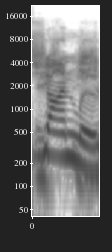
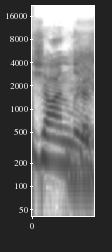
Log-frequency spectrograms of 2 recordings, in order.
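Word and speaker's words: Jean-Luc: think it's Jean it's Jean Luke it's definitely Jean Luke that's how they pronounce it in Australia it's Jean Luke is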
